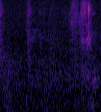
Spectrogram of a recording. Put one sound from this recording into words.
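A man gulps from a bottle.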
